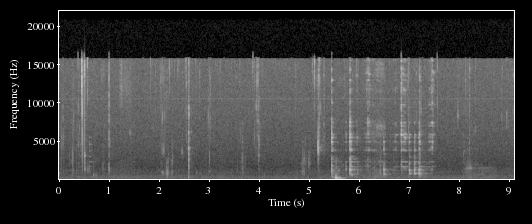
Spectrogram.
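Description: Close-miked mouth sounds of eating spicy ramen noodles: soft chewing and wet lip clicks. About five seconds in, a louder, denser run of wet clicks and smacks lasts a couple of seconds.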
